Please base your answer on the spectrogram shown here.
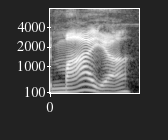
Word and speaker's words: Maja: I realized that last night when Maja, who is actually Maya, and Red Band said her name correctly right out of the gate, and then I was like, oh, wait.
